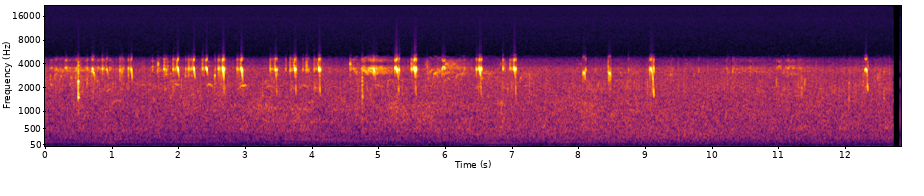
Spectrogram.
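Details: White-tailed eagle nestling begging in an Estonian nest at Saunja, 26 April 2013, 14:37: bursts of high sharp chirps during the first half, thinning to scattered single peeps, then hiss only.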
